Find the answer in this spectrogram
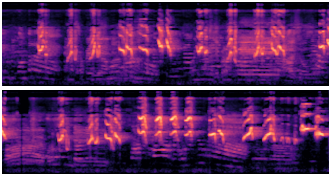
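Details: Oriental magpie-robin singing for use in stimulating mute or lazy birds. A busy, varied stream mixes harsh, buzzy, harmonic notes with sharp high whistles and trills in rapid succession.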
